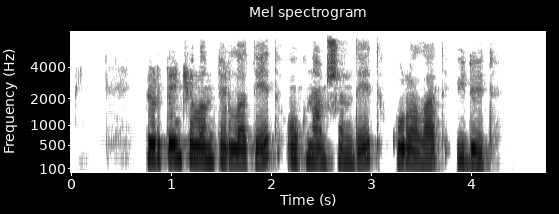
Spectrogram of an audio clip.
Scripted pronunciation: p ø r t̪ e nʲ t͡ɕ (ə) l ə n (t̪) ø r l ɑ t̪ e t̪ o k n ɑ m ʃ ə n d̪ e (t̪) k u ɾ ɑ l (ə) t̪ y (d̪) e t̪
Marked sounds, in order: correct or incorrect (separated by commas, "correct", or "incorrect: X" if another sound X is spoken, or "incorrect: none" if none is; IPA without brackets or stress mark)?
correct, correct, correct, incorrect: ɑ, correct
